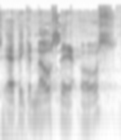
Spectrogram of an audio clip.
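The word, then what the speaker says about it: epignoseos (ἐπιγνώσεως): The word knowledge in the Greek word is epignoseos, is how you pronounce that.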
